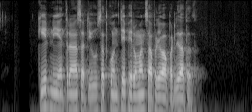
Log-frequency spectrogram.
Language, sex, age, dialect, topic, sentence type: Marathi, male, 25-30, Standard Marathi, agriculture, question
